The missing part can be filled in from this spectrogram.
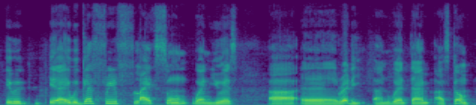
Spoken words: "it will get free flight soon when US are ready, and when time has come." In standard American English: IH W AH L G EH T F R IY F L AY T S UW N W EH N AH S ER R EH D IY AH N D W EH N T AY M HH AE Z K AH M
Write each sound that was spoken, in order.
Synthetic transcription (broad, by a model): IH W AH W G EH T F R IY F L AY T S UW N W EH N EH S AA R EH D IY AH N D W EH N T AY M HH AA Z K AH M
